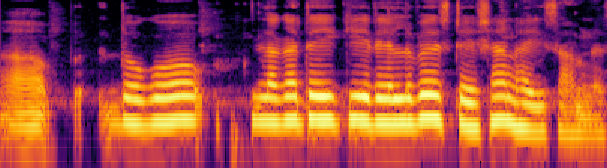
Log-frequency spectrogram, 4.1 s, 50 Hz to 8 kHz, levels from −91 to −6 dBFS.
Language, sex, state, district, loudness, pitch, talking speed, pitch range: Bhojpuri, female, Uttar Pradesh, Deoria, -14 LUFS, 205 Hz, 135 wpm, 165-215 Hz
